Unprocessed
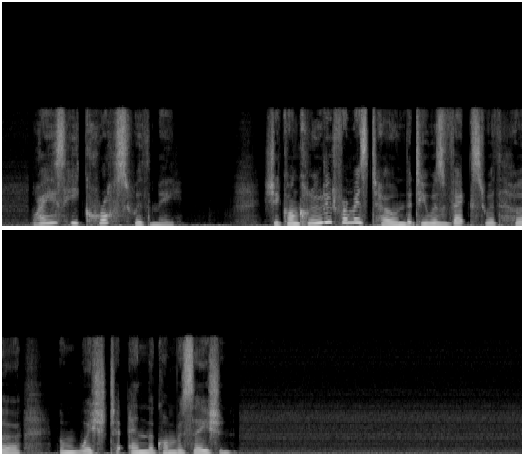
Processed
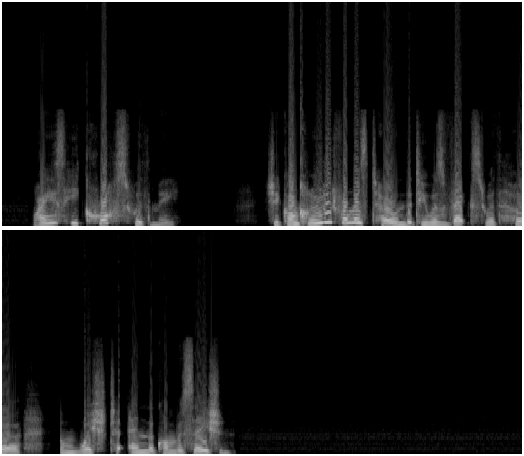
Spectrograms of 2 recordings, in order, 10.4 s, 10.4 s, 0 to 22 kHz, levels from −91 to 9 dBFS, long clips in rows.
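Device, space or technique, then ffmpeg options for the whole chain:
walkie-talkie: -af "highpass=510,lowpass=2300,asoftclip=type=hard:threshold=0.0562,agate=range=0.112:threshold=0.002:ratio=16:detection=peak,volume=2"

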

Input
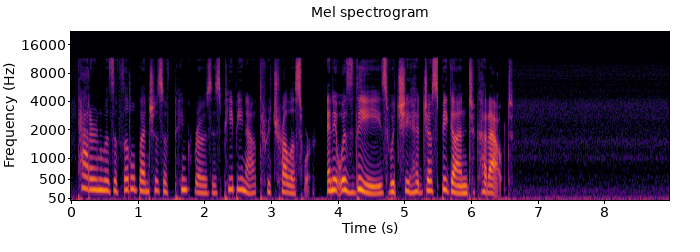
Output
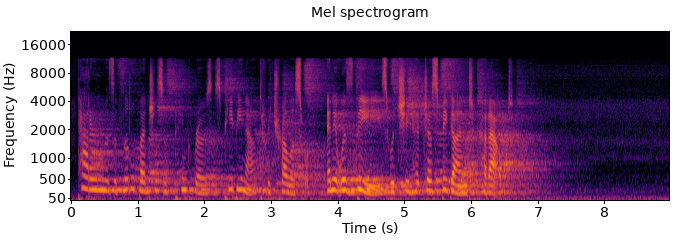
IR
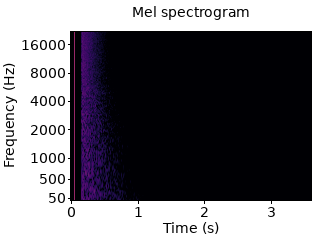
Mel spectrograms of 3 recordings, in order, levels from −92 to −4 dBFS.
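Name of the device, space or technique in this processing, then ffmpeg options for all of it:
stairwell: -filter_complex "[1:a]atrim=start_sample=2205[s0];[0:a][s0]afir=irnorm=-1:irlink=0,asettb=1/sr,asplit=3[s1][s2][s3];[s1]atrim=end=0.484[s4];[s2]atrim=start=0.48:end=0.97,asetpts=PTS-STARTPTS,afade=t=in:d=0.004:c=qsin,afade=t=out:st=0.486:d=0.004:c=qsin,equalizer=f=670:t=o:w=0.88:g=-10[s5];[s3]atrim=start=0.966[s6];[s4][s5]acrossfade=d=0.004:c1=hsin:c2=qsin[s7];[s7][s6]acrossfade=d=0.004:c1=qsin:c2=hsin,volume=2.37"

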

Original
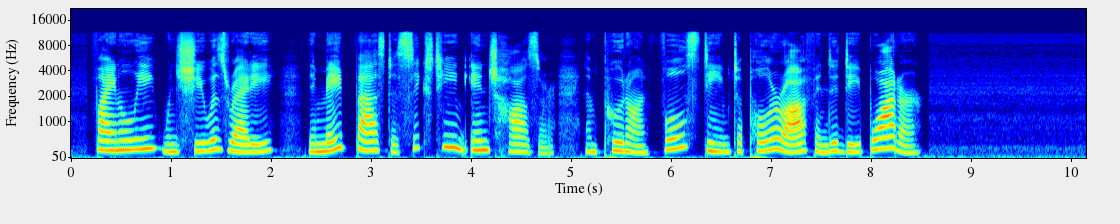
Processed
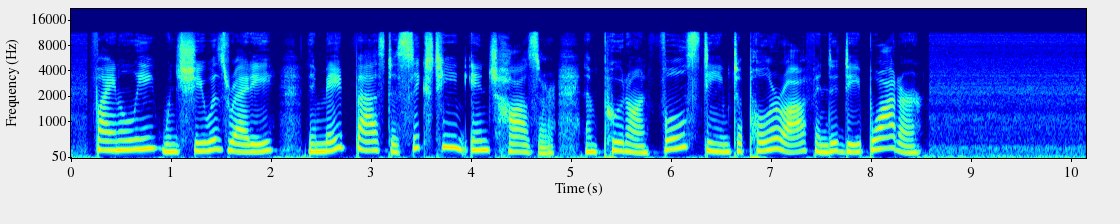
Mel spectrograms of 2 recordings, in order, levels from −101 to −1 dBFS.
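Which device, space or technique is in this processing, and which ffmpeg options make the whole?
serial compression, peaks first: -af "acompressor=threshold=0.0126:ratio=4,acompressor=threshold=0.00708:ratio=2,volume=1.88"

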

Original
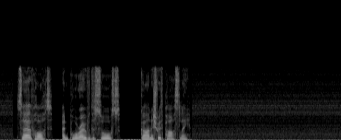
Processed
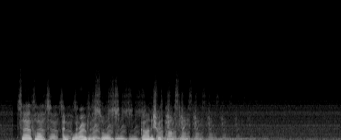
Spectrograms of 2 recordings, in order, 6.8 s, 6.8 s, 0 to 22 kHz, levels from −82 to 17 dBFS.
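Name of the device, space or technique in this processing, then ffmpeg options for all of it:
frequency-shifting delay pedal into a guitar cabinet: -filter_complex "[0:a]asplit=8[s0][s1][s2][s3][s4][s5][s6][s7];[s1]adelay=271,afreqshift=-74,volume=0.299[s8];[s2]adelay=542,afreqshift=-148,volume=0.176[s9];[s3]adelay=813,afreqshift=-222,volume=0.104[s10];[s4]adelay=1084,afreqshift=-296,volume=0.0617[s11];[s5]adelay=1355,afreqshift=-370,volume=0.0363[s12];[s6]adelay=1626,afreqshift=-444,volume=0.0214[s13];[s7]adelay=1897,afreqshift=-518,volume=0.0126[s14];[s0][s8][s9][s10][s11][s12][s13][s14]amix=inputs=8:normalize=0,highpass=97,equalizer=f=110:t=q:w=4:g=-8,equalizer=f=210:t=q:w=4:g=8,equalizer=f=290:t=q:w=4:g=8,equalizer=f=810:t=q:w=4:g=-7,equalizer=f=1200:t=q:w=4:g=-3,equalizer=f=2400:t=q:w=4:g=4,lowpass=f=3700:w=0.5412,lowpass=f=3700:w=1.3066,volume=2.82"

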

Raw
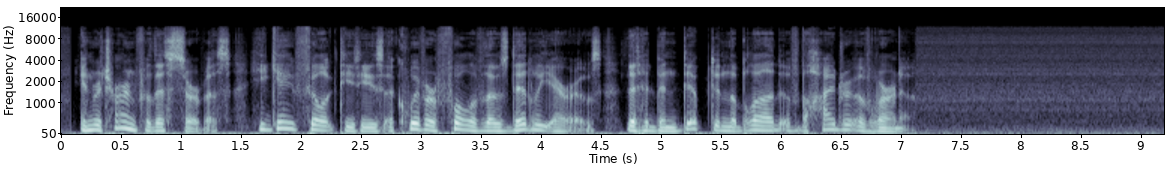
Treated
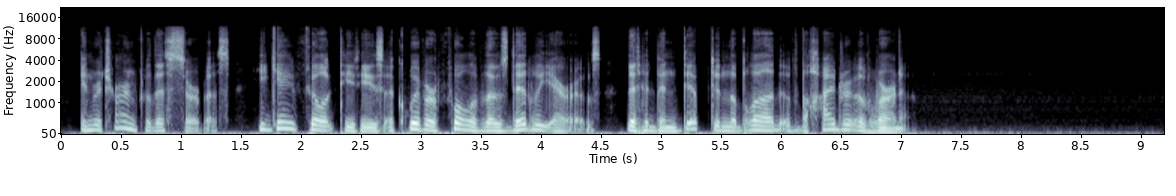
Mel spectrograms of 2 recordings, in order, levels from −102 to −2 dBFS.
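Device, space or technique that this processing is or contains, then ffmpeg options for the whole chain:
voice memo with heavy noise removal: -af "anlmdn=6.31,dynaudnorm=f=250:g=13:m=3.76"

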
